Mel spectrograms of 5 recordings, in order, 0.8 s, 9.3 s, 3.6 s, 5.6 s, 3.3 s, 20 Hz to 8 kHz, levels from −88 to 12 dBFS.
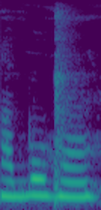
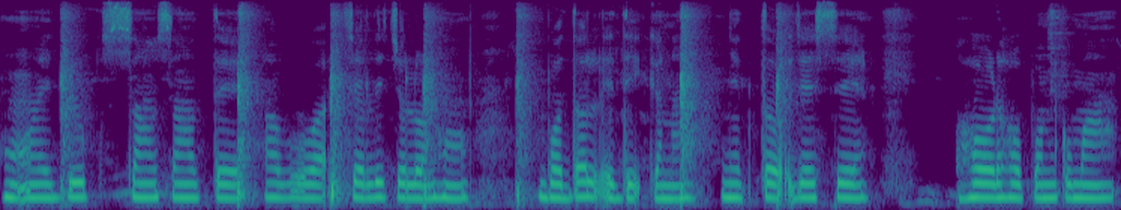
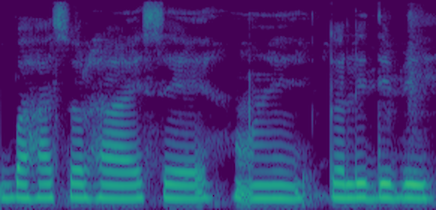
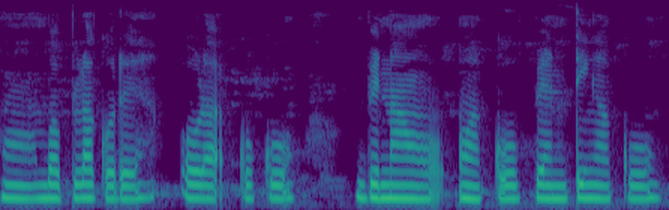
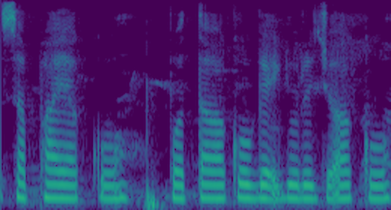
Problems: background sounds at intervals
